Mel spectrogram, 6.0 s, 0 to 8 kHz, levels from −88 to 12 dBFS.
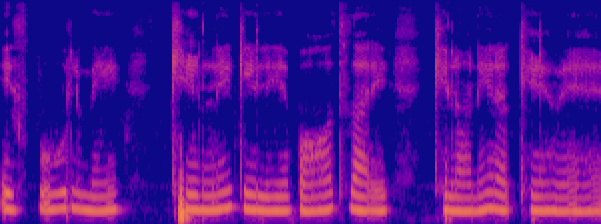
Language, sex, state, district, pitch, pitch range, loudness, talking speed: Hindi, female, Bihar, Gopalganj, 195 Hz, 185-205 Hz, -28 LUFS, 120 wpm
